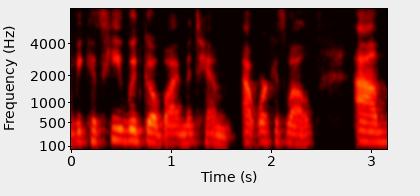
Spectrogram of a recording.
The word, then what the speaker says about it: Mattam: sahaj yeah absolutely so I say my name is mat but if you were in India in Kerala um better pronounced or or more appropriately pronounced would be matam but I grew up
